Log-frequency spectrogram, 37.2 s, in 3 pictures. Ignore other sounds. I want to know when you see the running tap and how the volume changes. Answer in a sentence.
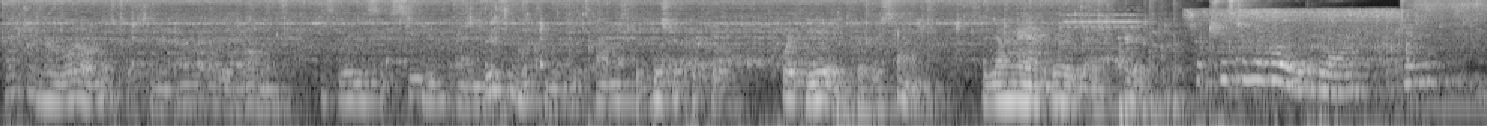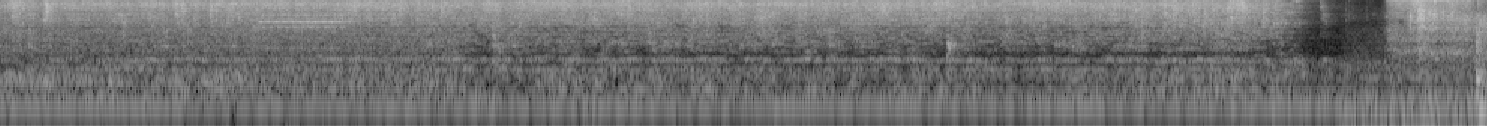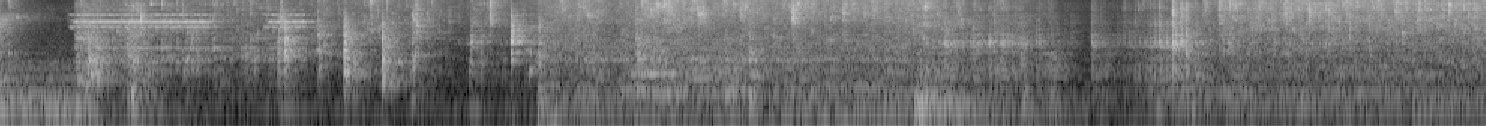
You can hear the running tap from 0.0 to 37.1 s, at a steady volume.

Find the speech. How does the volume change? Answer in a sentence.
The loudness of the talking goes up.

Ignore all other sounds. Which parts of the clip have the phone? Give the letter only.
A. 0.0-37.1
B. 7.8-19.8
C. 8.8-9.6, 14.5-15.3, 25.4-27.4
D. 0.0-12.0
C.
